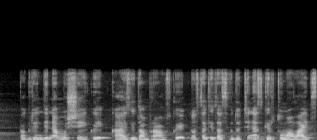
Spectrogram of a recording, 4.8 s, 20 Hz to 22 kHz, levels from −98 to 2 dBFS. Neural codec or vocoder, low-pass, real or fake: none; 10.8 kHz; real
